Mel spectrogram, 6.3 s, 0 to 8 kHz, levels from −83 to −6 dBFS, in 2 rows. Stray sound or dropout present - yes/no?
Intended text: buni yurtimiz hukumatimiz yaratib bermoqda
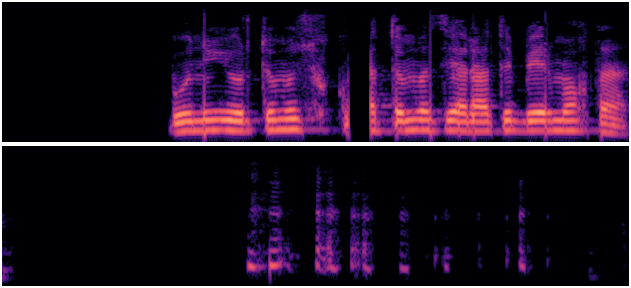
yes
